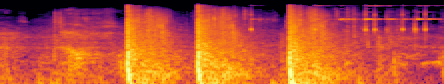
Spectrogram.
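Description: Three sharp, loud gunshots from a drum-magazine gun in the zombie survival game Project Zomboid ring out at uneven intervals, each a hard crack with a short tail, over faint background noise.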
